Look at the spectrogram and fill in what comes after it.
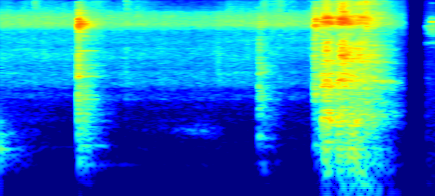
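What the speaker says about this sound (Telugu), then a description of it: "ఇవి బాగా వేపుకోవాలి బాగా మగ్గిన వరకు వేయించుకోవాలండి" Tomato pieces frying in hot oil in a pan for pickle, heard as a few separate bursts of sizzling and stirring, the last one loudest and longest, with quiet gaps between them.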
